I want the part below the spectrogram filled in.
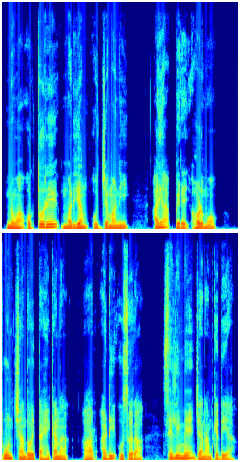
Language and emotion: Santali, neutral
